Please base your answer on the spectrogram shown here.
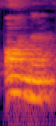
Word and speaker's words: honor: he pronounced it as honor the H is silent and the world honesty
